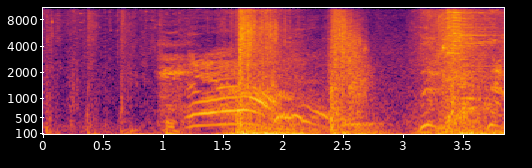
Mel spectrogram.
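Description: A creature screeches and shrieks.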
